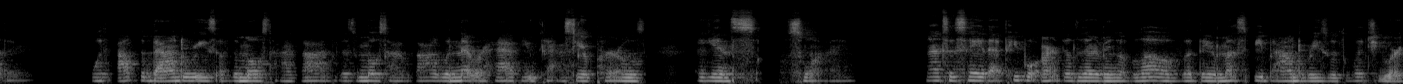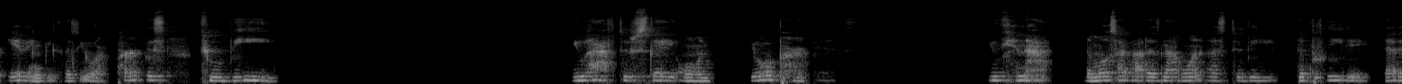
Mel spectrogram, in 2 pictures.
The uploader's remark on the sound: Audio is choppy (my apologies)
